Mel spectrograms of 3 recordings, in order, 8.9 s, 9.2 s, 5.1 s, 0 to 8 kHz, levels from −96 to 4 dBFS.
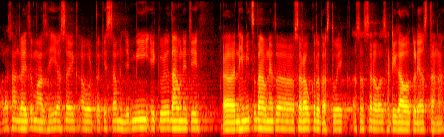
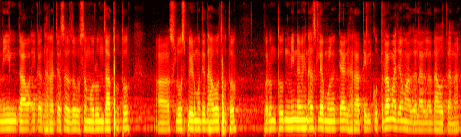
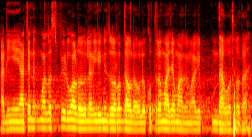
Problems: constant background noise, background conversations at intervals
